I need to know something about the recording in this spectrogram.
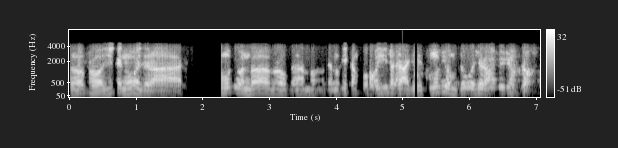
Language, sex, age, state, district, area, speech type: Manipuri, male, 18-30, Manipur, Kangpokpi, urban, conversation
